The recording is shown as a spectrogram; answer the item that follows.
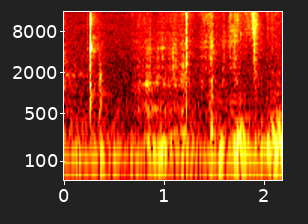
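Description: A blade tip slitting the plastic shrink-wrap on a CD album case, with a few faint sharp ticks and crinkles of the film.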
